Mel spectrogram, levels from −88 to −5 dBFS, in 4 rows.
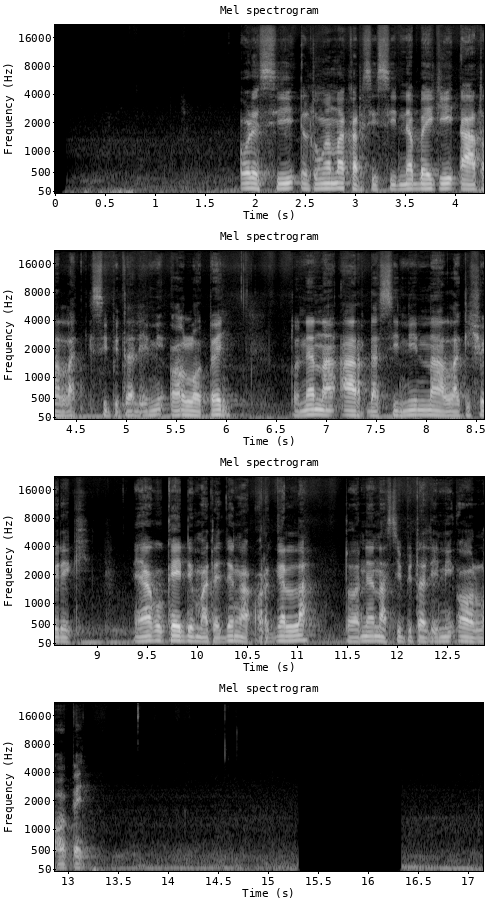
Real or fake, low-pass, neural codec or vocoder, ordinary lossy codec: fake; none; vocoder, 44.1 kHz, 128 mel bands, Pupu-Vocoder; none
